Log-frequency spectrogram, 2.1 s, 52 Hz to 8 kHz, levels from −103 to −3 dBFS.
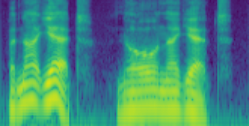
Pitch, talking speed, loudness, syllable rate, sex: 110 Hz, 145 wpm, -18 LUFS, 3.6 syllables/s, male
